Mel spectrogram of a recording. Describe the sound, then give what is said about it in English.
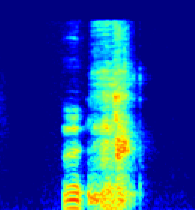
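A person imitates a dog's reverse sneeze with a short snorting burst, then a longer, rough, raspy snort, heard alone. “But they said, because the vet told them a reverse sneeze. What does that mean? I'm going to try to do one right now.”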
